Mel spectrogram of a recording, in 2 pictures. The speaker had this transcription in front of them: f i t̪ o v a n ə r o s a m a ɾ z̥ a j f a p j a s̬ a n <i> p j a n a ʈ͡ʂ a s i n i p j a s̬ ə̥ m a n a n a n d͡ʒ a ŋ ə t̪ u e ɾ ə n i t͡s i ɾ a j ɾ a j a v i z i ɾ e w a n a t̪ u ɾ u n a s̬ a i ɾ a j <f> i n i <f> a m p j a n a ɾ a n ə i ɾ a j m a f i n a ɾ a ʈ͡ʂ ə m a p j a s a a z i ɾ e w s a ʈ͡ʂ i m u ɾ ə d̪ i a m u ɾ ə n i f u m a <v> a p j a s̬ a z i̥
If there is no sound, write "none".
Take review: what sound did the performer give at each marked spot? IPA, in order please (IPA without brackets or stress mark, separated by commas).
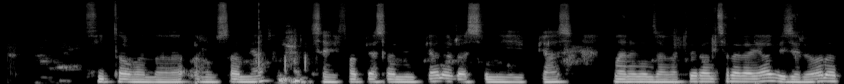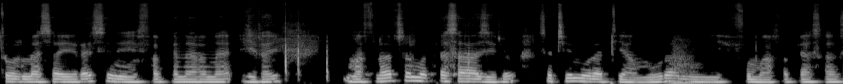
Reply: i, s, f, f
